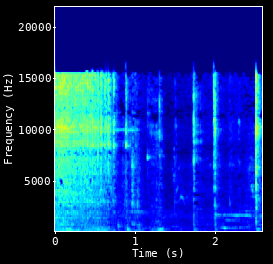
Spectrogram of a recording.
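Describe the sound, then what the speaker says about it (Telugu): An electric sewing machine stitches a folded seam on a blouse, a loud close whirring run at first that fades into short intermittent bursts of stitching. "కుట్టిన తర్వాత ఇలా ఫోల్డ్ చేసి ఒకటి కదలకుండా స్టిచ్ చేసుకోవాలి."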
